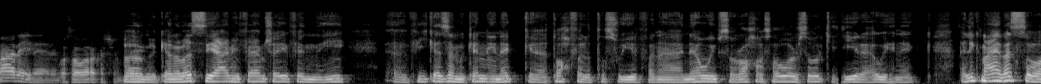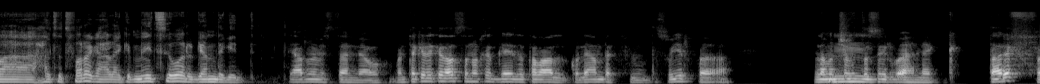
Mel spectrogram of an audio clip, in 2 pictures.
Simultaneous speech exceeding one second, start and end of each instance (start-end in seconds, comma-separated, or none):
none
